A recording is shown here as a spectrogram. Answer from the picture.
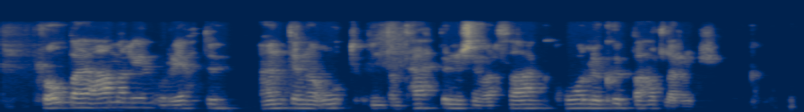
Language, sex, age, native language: Icelandic, male, 30-39, Icelandic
